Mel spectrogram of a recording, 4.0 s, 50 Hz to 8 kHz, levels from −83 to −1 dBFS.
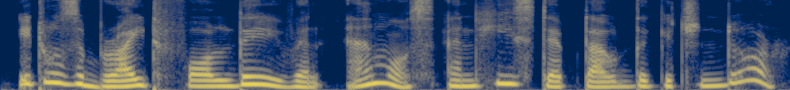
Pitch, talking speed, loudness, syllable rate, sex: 215 Hz, 230 wpm, -17 LUFS, 5.0 syllables/s, female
